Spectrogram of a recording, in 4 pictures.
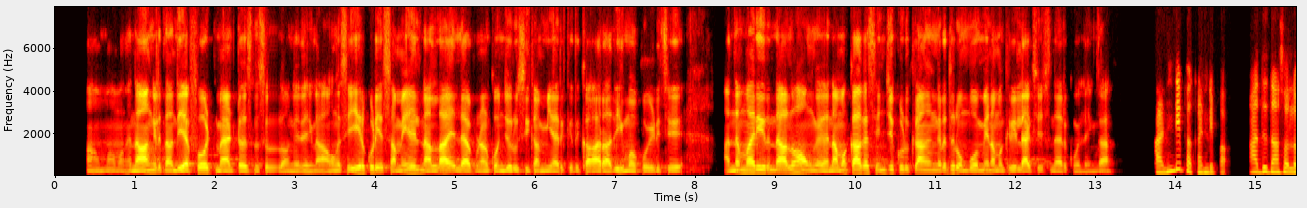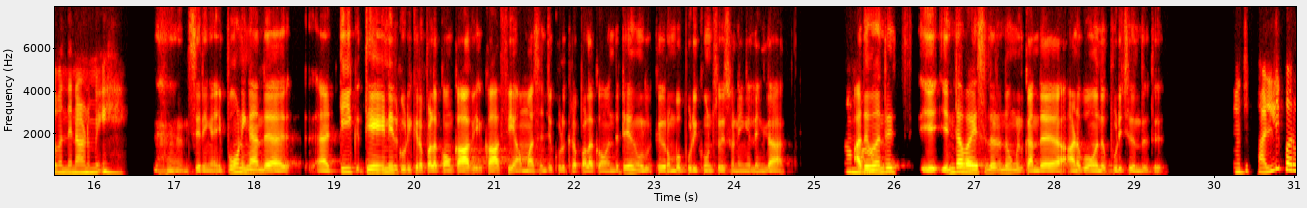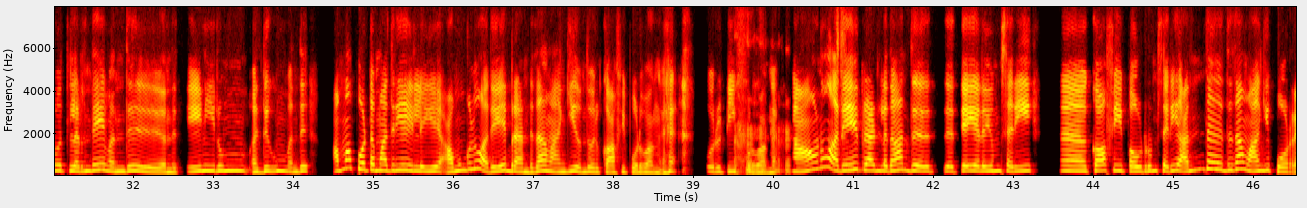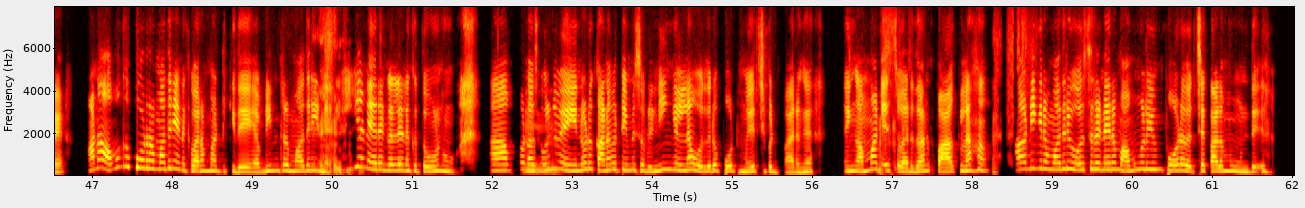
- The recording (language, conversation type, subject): Tamil, podcast, அழுத்தமான நேரத்தில் உங்களுக்கு ஆறுதலாக இருந்த உணவு எது?
- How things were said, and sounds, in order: in English: "எஃப்பர்ட் மேட்டர்ஸ்"; in English: "ரிலாக்ஸேஷன்னா"; chuckle; laugh; in English: "டீக்"; in English: "காஃபி"; in English: "ப்ராண்டு"; laugh; other noise; in English: "ப்ராண்ட்ல"; in English: "காஃபி பவுடரும்"; laugh; chuckle; in English: "டேஸ்ட்"; laugh; chuckle; chuckle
